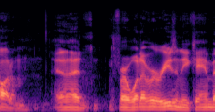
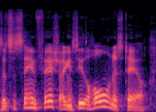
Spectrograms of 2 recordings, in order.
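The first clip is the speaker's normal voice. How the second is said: much higher, fast, excited retelling of Charlie; 8 semitones higher than usual. Retold or imitated. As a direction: blurt it out as if spotting the fish. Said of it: "Charlie goes".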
